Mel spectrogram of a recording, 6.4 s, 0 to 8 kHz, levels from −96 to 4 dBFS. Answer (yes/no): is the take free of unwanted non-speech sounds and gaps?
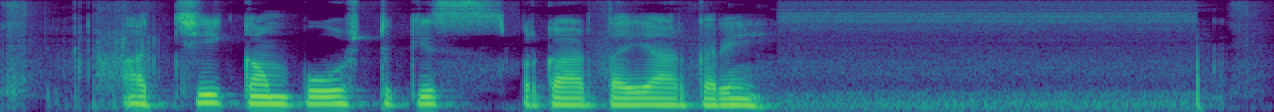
yes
